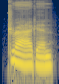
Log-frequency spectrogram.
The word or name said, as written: dragon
